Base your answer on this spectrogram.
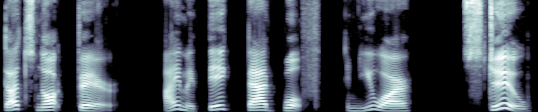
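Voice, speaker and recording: A woman voicing an exasperated but soft-hearted old male wolf in a storybook, with dramatic, groaning delivery. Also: medium pitch, lively intonation, drawn-out words, smooth, dry recording, clean studio sound. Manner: dramatic, groaning and howling exclamations.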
